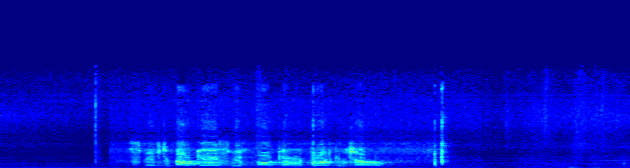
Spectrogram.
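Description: A tinny voice over a bridge radio speaker, speaking for about two and a half seconds between two sharp clicks, over a steady low hum.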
